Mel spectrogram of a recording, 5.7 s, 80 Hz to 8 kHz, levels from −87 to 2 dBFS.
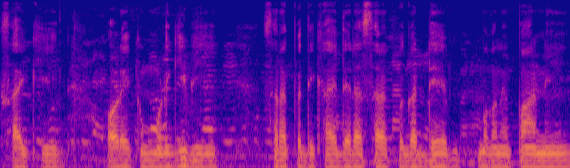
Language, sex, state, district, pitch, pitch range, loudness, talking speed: Hindi, male, Bihar, Sitamarhi, 90 Hz, 85-90 Hz, -33 LUFS, 170 wpm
